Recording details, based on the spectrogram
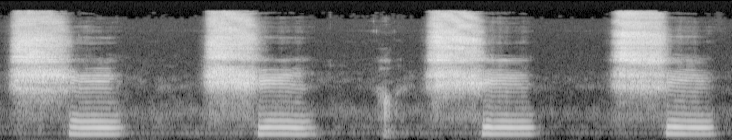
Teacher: Vị trí vẫn như thế nhưng chúng ta không bật hơi, hơi luồng hơi nó ra đều nhá.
